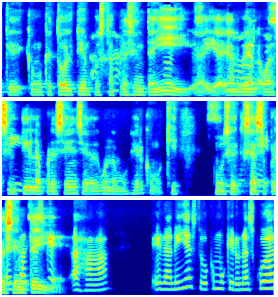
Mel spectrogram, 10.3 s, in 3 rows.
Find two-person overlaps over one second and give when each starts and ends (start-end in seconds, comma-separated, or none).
1.1-3.8, 6.0-7.7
